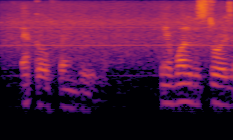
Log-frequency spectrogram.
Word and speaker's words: Echo Fang Grey Wolf: So now, my 21st year, as I start this, I'm going under the name of Echo Fang Grey Wolf. Let me spell that out for you, for those in the back.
